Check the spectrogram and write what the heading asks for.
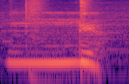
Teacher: перед м'яким знаком стоїть буква L але звук буде м'яким ль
